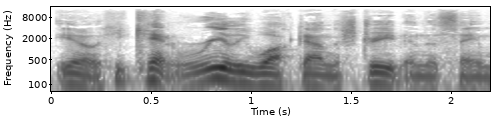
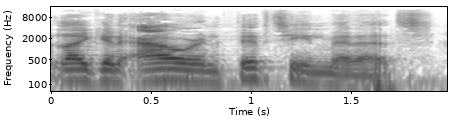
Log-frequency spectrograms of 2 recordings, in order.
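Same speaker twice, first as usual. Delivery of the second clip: ordinary delivery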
